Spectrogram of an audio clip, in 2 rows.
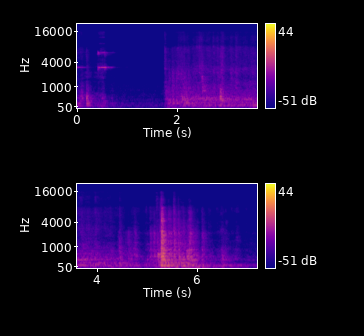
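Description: Schindler 3300 lift: a short beep as a floor button is pressed on the car's keypad, then the sliding doors running shut with a steady noise, and a loud clunk about five seconds in, after which the sound fades.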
